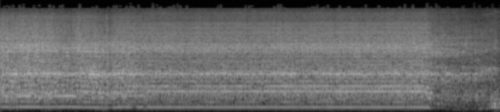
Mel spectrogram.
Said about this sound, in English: So we just want to put everything in this blender, and hopefully the blender cooperates.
